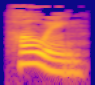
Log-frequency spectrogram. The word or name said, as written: hoeing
